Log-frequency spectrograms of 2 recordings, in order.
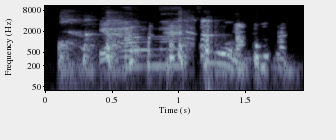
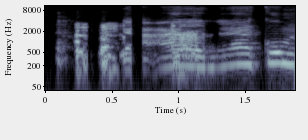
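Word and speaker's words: جَعَلْنَاكُمْ: Ja'alnakum. Sekarang ke ja'alnakum. Naknya ada fathah berdiri. Ini ada suaranya mantul nih. Di loudspeakernya dikurangi dulu. Baik. Ja'alnakum.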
